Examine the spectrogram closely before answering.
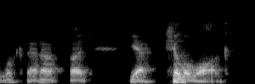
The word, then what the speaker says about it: Kilowog: that up but yeah Kilowog kill like to murder oh and then walk I don't I don't know what an example for would be but Kilowog katma tui she's another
